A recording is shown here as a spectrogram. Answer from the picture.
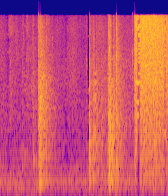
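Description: A large clear plastic bag rustling and crinkling as hands rummage inside it: one sharp rustle about half a second in, a few shorter ones, then loud, continuous rustling near the end.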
